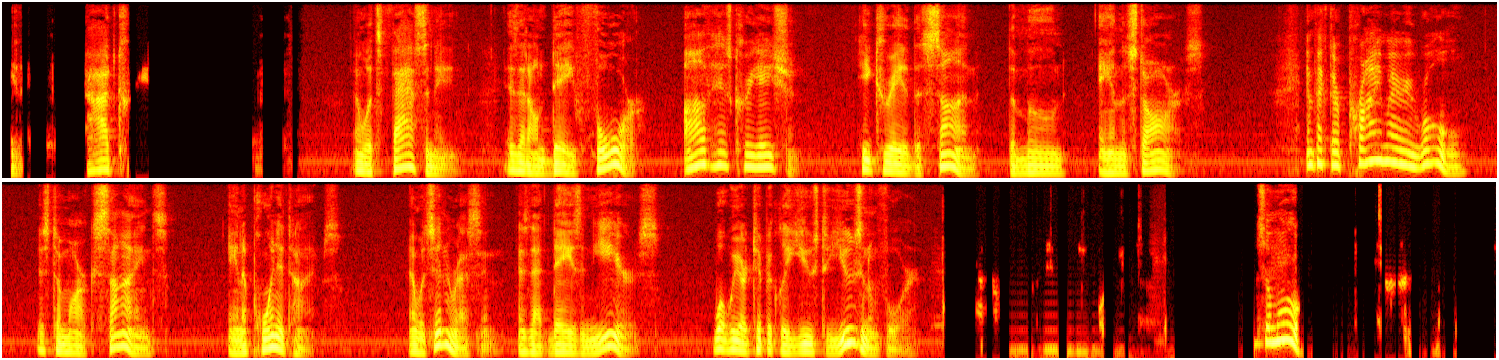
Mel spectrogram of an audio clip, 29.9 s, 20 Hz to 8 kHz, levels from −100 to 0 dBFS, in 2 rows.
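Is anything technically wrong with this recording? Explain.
Yes, there are three kinds of echo-canceller trouble, mostly bunched near the start and the last few seconds.

Speech suppressed in double talk shows up from 0.0 to 2.62 s, 24.54 to 26.36 s, and 27.4 s to the end. The talker's level drops in pieces, by around 40 dB at worst, for roughly two seconds each time (closer to 1.5 s in the last stretch). The likely cause is the canceller mistaking the talker for loudspeaker echo while both sides were talking, and turning everything down.

The other side's voice is leaking through at 0.48 to 0.53 s, 24.26 to 24.39 s, 26.44 to 26.62 s, and 27.65 to 28.51 s. It comes through as short scraps, plus one longer stretch near the end, sitting roughly 20 to 30 dB under the talker. That's likely the far end's loudspeaker sound not fully removed from the mic.

The background is gated by the echo canceller from 26.64 to 27.12 s. 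The room sound drops by about 32 dB for about half a second and then comes back. The canceller clamped the mic down hard while the loudspeaker was playing.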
